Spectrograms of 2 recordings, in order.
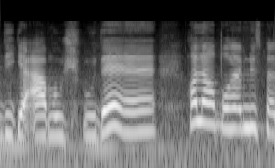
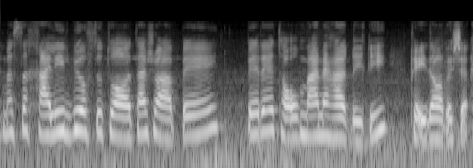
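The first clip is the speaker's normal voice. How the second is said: ordinary delivery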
